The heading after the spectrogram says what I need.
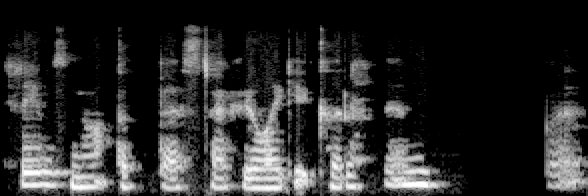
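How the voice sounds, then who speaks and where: Woman at a fairly high pitch, with ordinary pitch variation and a fairly slow pace. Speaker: vlogger and golf course beverage cart worker. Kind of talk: casual vlog. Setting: ladies' locker room at work.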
